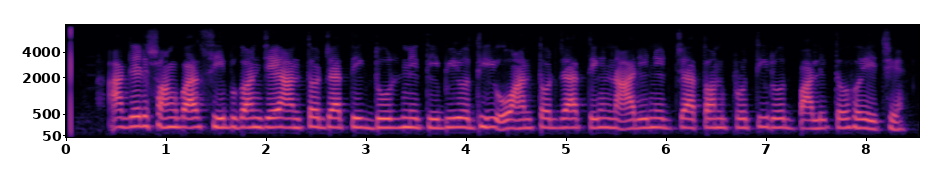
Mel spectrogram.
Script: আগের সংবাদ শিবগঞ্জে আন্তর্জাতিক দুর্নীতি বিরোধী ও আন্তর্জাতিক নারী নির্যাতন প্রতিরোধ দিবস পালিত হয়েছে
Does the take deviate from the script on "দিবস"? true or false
true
